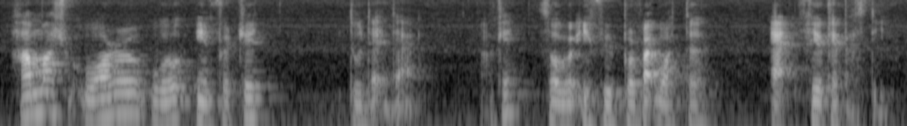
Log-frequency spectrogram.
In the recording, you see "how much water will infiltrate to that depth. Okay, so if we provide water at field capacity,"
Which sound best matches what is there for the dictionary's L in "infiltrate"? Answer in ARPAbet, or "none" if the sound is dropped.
none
